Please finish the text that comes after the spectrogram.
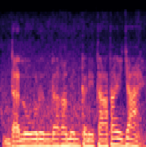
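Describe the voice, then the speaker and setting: A man's voice: on the high side, steady tone, fast talker, a little hiss or hum, lightly acted. A man playing an eager, comic young fellow in an Ilocano radio drama, with an Ilocano accent. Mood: coaxing.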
